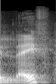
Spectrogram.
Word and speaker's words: Leif: However, when my Taiwanese friends find out that my Swedish middle name is actually Leif, they thought it was really, really funny because this sounds a lot like the Taiwanese name Laifu.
